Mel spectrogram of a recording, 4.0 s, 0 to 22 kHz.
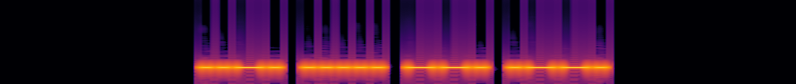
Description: Morse code, heard as a keyed tone, about 28 wpm, 700 Hz. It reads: F5GP
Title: DXCC-100 Call Signs - 4 Characters - 28wpm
